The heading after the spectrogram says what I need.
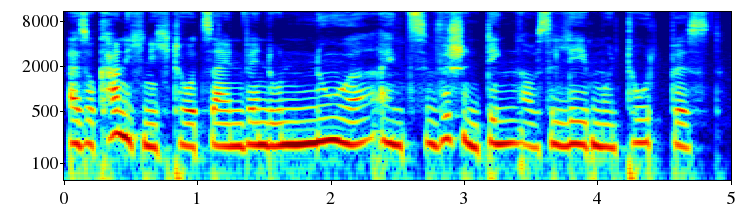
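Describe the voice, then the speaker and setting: A woman voicing a stubborn, self-important businessman who speaks loudly and insistently, in a breathy voice. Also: fairly low pitch, level tone, measured pace, no echo, clean studio sound. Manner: loud, insistent, tense.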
